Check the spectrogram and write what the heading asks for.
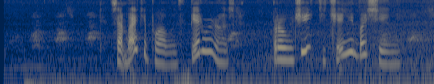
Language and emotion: Russian, positive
